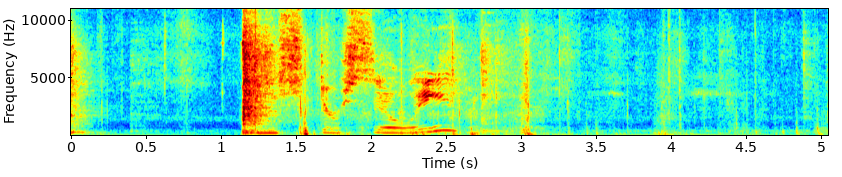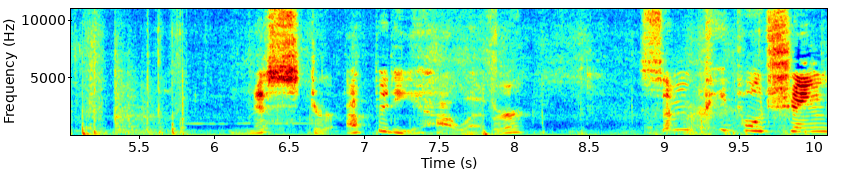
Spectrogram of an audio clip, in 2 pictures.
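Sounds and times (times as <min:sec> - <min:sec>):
handling taps and knocks: 0:00.0 - 0:06.2.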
